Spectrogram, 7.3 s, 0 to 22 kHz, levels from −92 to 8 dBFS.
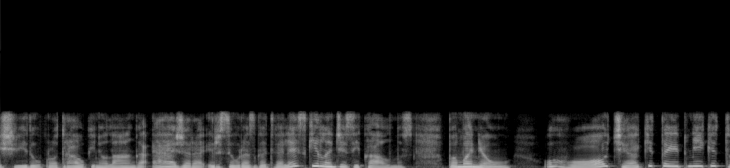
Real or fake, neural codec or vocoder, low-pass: fake; codec, 16 kHz, 8 kbps, FunCodec, trained on LibriTTS, 25 frames a second; 7.2 kHz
